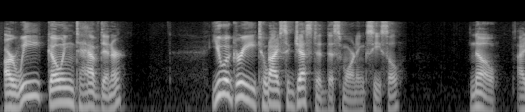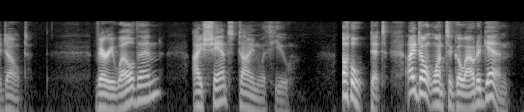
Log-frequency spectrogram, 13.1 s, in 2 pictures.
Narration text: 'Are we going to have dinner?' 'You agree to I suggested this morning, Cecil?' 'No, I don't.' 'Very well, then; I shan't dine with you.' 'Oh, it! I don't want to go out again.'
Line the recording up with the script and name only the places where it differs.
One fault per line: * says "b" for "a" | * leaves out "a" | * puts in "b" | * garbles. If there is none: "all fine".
all fine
